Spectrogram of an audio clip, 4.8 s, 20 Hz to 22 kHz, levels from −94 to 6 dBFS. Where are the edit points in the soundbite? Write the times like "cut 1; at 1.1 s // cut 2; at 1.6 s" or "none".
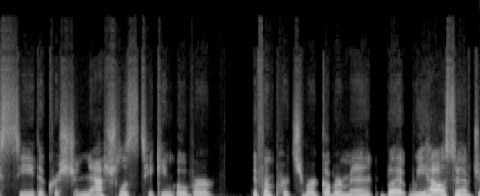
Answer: cut 1; at 3.7 s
